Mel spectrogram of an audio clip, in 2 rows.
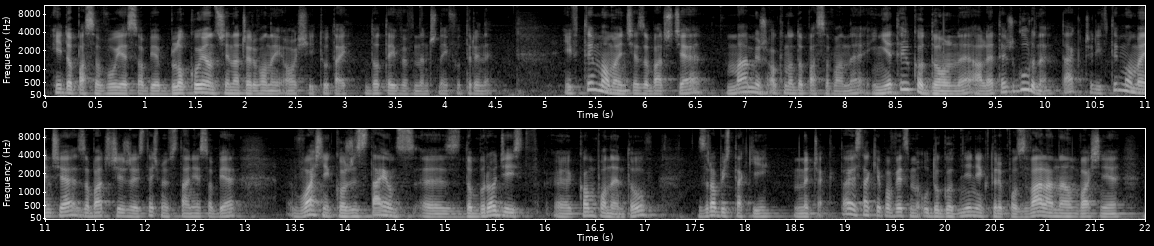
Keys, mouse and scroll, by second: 1.2 Right, 3.6 click, 4.4 middle click, 4.6 space, 5.0 middle click, 5.6 click, 6.0 middle click, 6.6 click, 7.0-9.0 middle drag, 9.4-11.6 shift+middle drag, 11.6-13.0 drag, 13.0-17.1 middle drag, 17.2-19.3 middle drag, 20.0-22.0 drag.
